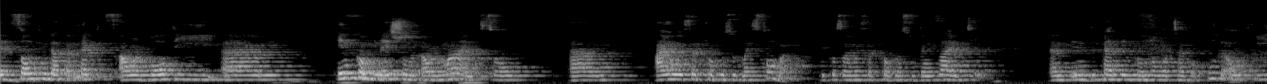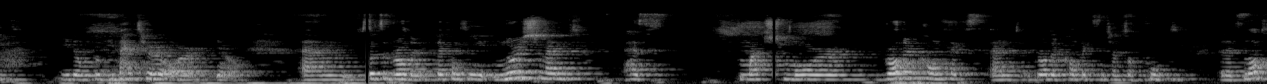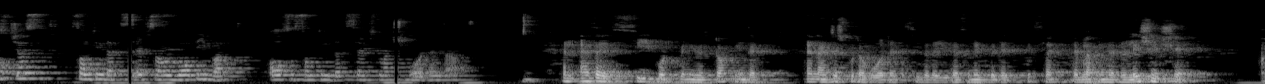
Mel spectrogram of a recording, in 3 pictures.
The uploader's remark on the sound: This conversation was recorded at a MQ event in Zurich on April 25th, 2019, and also includes Q&A from audience.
